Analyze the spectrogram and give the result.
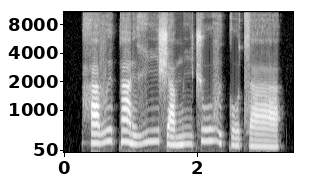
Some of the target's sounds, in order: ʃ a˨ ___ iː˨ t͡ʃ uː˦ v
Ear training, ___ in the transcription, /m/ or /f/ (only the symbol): m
